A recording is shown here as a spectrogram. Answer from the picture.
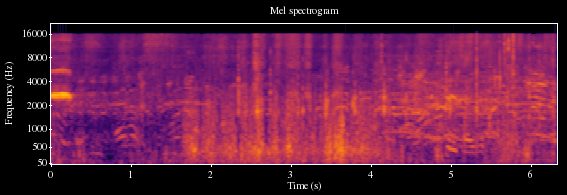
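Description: Distant, overlapping voices of players and spectators across a soccer field, with a short high whistle blast right at the start. In the middle a rumble of noise on the microphone is the loudest part.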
